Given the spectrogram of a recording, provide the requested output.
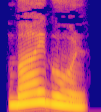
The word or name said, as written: ಭಯಾಕುಳೆ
